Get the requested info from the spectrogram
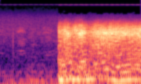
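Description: Drag-racing car engines starting loud and abruptly about a second in: a low, steady engine drone under a wide roar as the cars launch off the line, after a low rumble.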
